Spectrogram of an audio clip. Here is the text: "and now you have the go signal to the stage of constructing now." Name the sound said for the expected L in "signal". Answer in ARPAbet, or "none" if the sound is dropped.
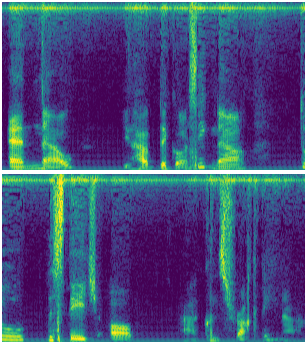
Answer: W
